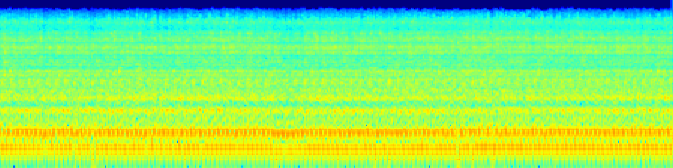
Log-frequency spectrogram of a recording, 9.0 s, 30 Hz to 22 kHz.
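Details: Turbo Camaro ("Cowmaro", 1200hp) V8 first fire in a while, fresh oil, warmed to operating temperature with coolant about 190°F; deep, smooth, even idle with no knocks, ticks or misses. Normal idle.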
